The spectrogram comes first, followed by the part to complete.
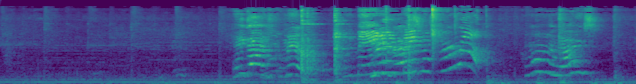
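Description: A steady low hum for about two seconds, then children's voices rising and falling in pitch, along with music.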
